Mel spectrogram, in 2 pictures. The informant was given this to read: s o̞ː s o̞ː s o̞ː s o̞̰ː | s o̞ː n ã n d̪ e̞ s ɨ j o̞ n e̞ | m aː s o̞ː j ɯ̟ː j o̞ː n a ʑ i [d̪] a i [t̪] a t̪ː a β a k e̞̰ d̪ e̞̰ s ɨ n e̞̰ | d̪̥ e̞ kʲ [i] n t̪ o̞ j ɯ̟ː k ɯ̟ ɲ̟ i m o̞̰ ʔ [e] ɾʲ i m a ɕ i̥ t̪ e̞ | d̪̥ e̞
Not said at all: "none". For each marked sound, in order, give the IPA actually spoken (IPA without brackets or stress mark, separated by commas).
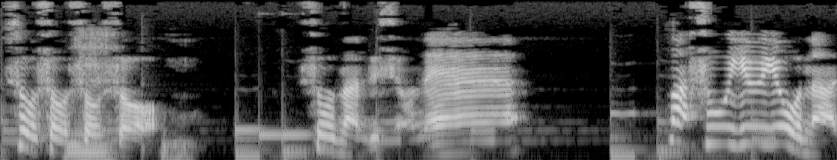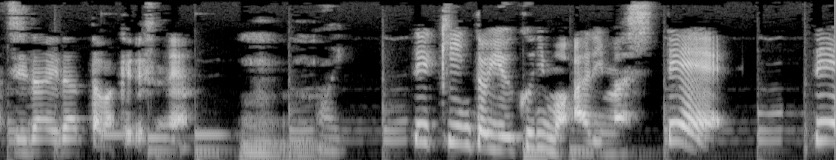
d̪, d̪, ĩ, a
